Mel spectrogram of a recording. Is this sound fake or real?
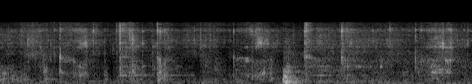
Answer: fake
